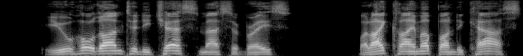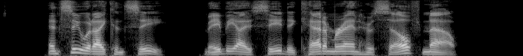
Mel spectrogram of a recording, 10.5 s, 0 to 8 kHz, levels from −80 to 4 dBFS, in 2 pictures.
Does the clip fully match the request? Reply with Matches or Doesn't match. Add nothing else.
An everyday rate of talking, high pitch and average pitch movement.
Doesn't match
